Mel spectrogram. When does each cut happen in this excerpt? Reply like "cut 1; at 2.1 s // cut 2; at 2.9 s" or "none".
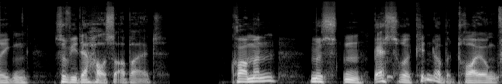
none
